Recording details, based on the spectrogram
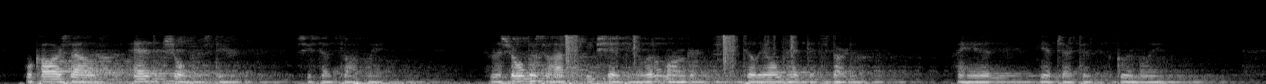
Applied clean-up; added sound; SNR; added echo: none; Glass; 16 dB; reverberation time 2.3 s.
